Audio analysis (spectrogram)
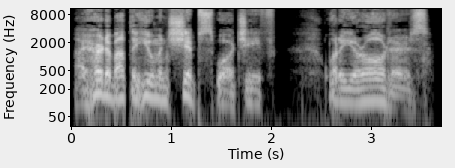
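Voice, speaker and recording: An actor playing a dutiful, rough orc warrior in a video game, with a very raspy, gravelly voice. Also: male voice, on the low side, animated, normal speed, pushed and bright, no echo, studio quality, exaggerated voice.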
